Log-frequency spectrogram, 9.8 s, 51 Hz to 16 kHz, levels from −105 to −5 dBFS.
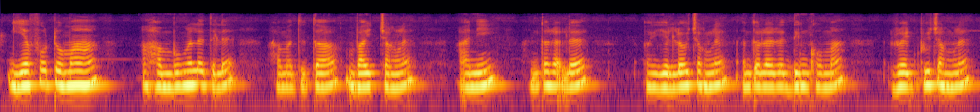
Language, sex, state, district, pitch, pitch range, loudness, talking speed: Wancho, female, Arunachal Pradesh, Longding, 200 Hz, 190-210 Hz, -18 LUFS, 215 wpm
